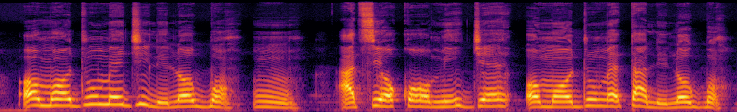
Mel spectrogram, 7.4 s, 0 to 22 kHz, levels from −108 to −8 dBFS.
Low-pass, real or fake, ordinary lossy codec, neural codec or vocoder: 19.8 kHz; real; none; none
